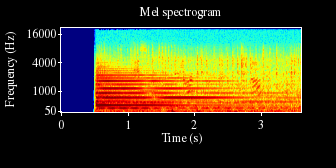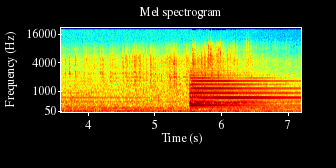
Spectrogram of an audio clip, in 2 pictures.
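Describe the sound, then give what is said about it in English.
The large church bell of the Westerkerk in Amsterdam tolls the hour twice, each deep, resonant strike ringing out with a long, shimmering decay, heard loud over faint outdoor city ambience at the corner of Prinsengracht and Rozengracht. “The bells of Amsterdam's Westerkerk toll another hour past, another hour to come.”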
